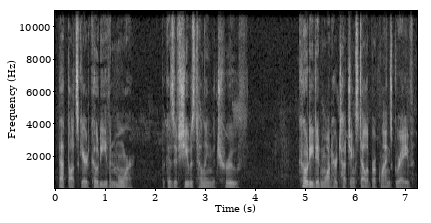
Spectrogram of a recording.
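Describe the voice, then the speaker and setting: A man with a low voice narrates scripted horror fiction. He delivers it as a podcast host and storyteller, reading from prepared text. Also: normal speed.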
